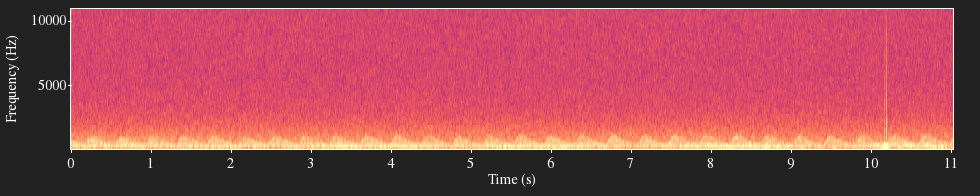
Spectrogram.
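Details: Fetal heartbeat and kicks at 28 weeks of pregnancy on an AngelSounds fetal Doppler: rapid, regular whooshing pulses, about 140 a minute, with one brief thump.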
